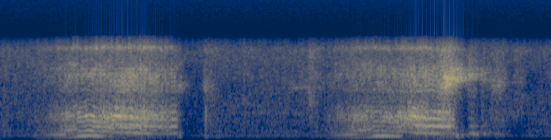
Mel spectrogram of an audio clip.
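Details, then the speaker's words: Drunk adult man asleep, snoring extremely loudly: two slow, rattling, growl-like inhaled snores with quiet pauses between. Snoring. "Und die Beatbox. Hier, gib mir der Schnarchbeat. Ende. Du schnarchst extrem."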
